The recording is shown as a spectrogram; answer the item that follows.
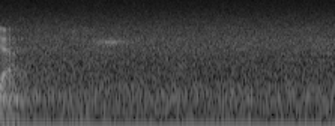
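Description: The end of a spoken "yeah", then a pause filled only by steady, even background hiss of the room and recording.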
